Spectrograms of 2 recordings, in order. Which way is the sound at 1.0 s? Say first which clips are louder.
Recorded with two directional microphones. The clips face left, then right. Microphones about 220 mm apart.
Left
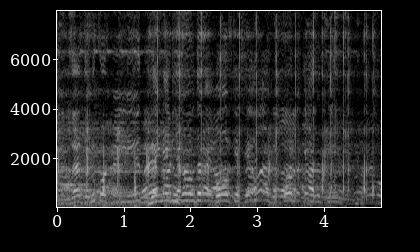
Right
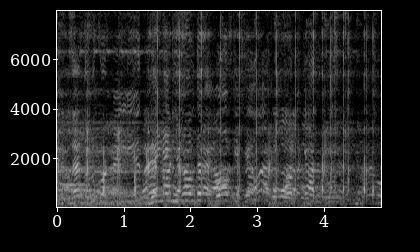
Left 3 dB; 30° left (ahead or behind).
